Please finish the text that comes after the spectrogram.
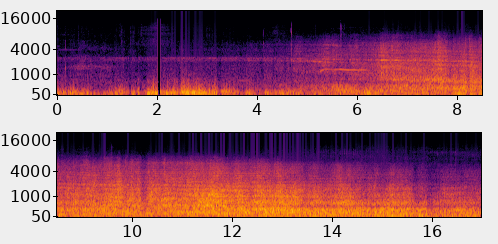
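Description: A Hawaiian Airlines jet airliner bound for Las Vegas rolls at Honolulu airport, its engine roar swelling from a distant hum into a loud, steady, broad rumble with some wind buffeting, and no voices.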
